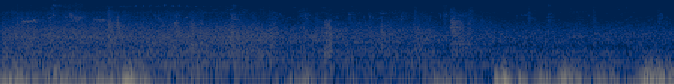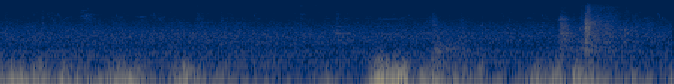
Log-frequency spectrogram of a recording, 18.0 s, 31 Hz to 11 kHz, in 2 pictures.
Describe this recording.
160170 warm afternoon OWI
A warm summers afternoon with a little bit of construction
